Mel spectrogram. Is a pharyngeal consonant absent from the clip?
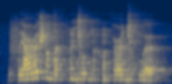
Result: no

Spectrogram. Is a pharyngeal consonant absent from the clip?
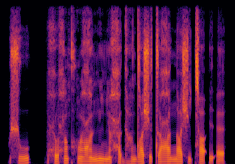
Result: no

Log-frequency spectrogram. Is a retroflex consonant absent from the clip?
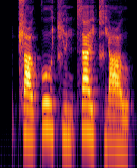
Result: no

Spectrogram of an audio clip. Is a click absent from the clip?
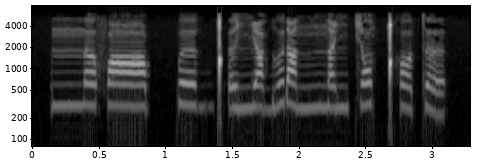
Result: no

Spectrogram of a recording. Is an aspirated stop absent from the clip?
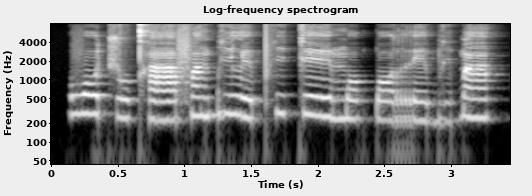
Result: no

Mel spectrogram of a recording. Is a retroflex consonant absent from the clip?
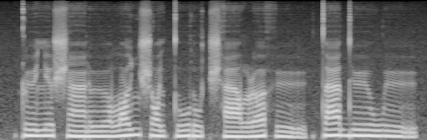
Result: no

